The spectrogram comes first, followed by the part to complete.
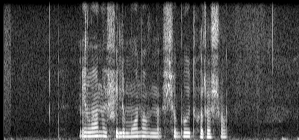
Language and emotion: Russian, neutral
